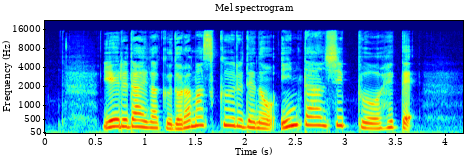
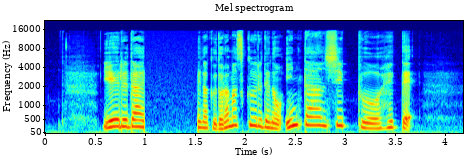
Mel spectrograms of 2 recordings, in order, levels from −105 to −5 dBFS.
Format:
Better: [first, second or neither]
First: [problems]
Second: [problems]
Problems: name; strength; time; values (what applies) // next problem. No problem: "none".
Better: first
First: none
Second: audio freezing; at 1 s for 0.5 s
